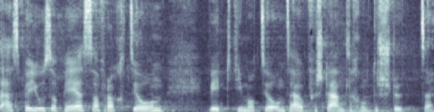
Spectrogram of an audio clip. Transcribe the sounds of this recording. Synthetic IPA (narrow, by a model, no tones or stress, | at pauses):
ɛspʰeːjuːsopʰeːɛsɑfɾɑkt͡sjoːn | ʋɪtd̥imot͡sjoːnsælpfərʃtænt̬lɪχʊntəʃtʏt͡sə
